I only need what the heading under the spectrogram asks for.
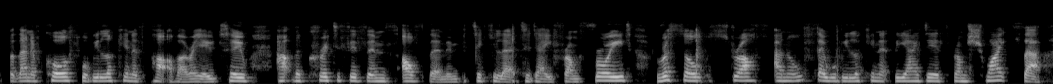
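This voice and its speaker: A young man with a hoarse, strained voice, talking through an exam revision lesson in an upbeat, encouraging way. He speaks from a webcam at his desk in a room lined with books. The sound is dull and lo-fi. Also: on the high side. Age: young adult. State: hoarse, recovering from losing his voice. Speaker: revision tutor.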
